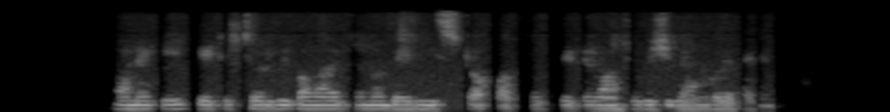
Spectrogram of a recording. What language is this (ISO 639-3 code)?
ben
